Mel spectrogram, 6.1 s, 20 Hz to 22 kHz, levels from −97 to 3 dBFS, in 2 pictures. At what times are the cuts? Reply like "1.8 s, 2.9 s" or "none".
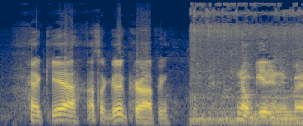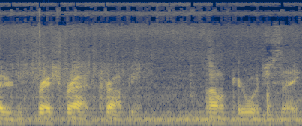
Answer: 1.8 s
